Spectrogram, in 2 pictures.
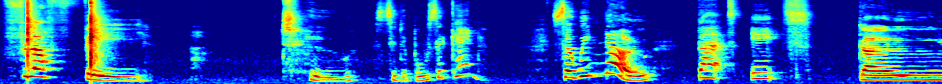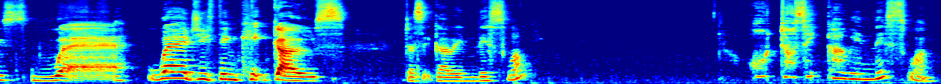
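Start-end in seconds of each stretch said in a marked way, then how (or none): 0.0-1.5 FLUF-fy in two loud beats; clapped syllables. Shown as a demonstration. Teacher claps out Fluffy for children, louder beats. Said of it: "Let's go". 17.0-18.8 a hushed whispered hint; whispered question. Shown as a demonstration. Teacher whispers the choice to children, hushed.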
